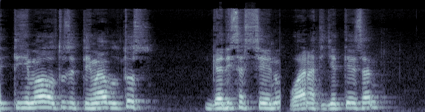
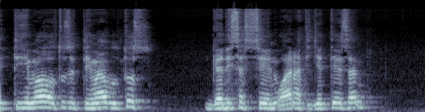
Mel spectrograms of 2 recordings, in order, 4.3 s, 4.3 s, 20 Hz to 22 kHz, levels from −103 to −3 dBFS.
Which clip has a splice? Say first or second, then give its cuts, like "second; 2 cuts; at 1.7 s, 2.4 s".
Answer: second; 1 cut; at 2.8 s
